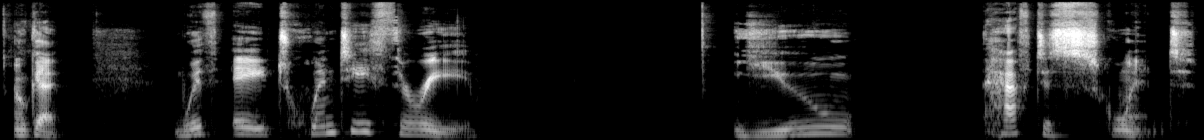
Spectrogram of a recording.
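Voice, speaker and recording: A man narrating a tabletop fantasy game as game master, in measured, descriptive second-person storytelling. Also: fairly high pitch, lively intonation, a bit bright, dry recording. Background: faint music.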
